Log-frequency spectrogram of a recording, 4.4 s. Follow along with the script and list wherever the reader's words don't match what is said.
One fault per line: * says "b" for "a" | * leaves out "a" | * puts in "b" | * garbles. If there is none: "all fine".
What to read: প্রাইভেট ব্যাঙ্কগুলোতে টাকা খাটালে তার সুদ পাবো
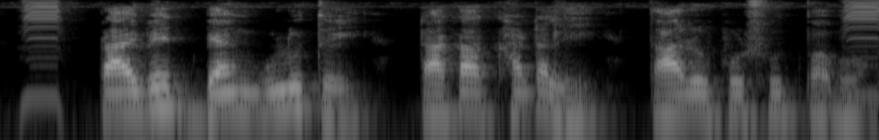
* puts in "উপর"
